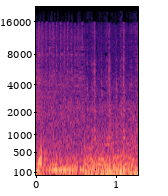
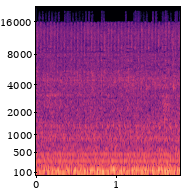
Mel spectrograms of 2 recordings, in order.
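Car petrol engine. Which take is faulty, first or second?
first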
